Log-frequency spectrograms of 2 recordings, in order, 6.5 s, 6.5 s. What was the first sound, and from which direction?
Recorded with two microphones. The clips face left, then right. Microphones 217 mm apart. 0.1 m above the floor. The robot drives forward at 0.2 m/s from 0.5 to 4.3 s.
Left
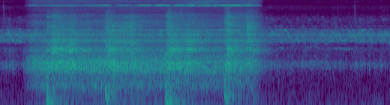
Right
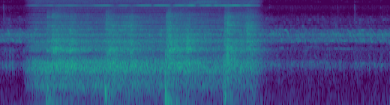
Footsteps, 30° right (ahead or behind).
